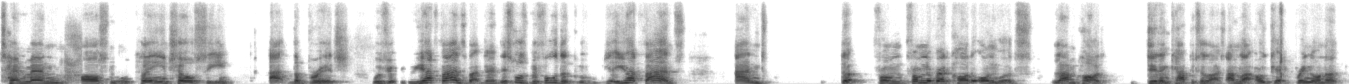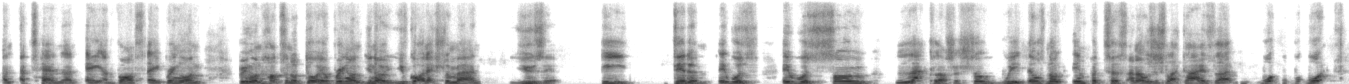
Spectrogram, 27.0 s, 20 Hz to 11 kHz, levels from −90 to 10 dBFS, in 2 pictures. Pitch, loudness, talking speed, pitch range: 180 Hz, -20 LUFS, 195 wpm, 165-210 Hz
